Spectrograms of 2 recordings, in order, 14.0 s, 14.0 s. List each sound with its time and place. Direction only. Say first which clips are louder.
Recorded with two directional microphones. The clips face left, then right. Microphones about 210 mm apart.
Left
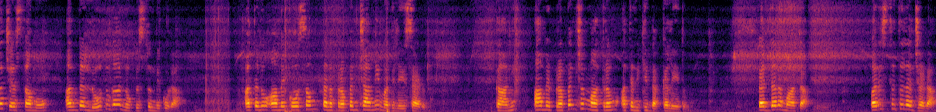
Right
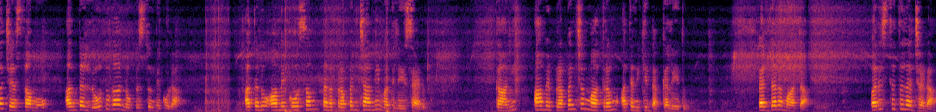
0.3 s speech: left 2 dB; 40° left (ahead or behind)
1.0 s speech: left 2 dB; 25° left (ahead or behind)
3.7 s a woman's voice: left 4 dB; 40° left (ahead or behind)
7.4 s a woman's voice: left 3 dB; 35° left (ahead or behind)
11.3 s a woman's voice: left 4 dB; 35° left (ahead or behind)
